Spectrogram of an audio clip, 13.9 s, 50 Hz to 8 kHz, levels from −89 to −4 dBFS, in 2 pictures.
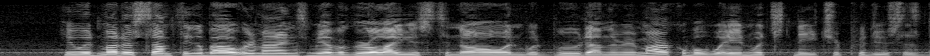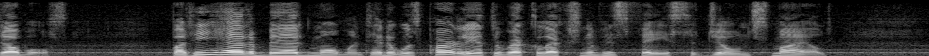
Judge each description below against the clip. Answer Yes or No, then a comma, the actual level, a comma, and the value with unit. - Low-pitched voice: No, medium, 185 Hz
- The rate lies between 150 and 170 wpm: No, average, 195 wpm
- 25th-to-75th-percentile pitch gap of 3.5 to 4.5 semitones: Yes, average, 3.9 semitones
